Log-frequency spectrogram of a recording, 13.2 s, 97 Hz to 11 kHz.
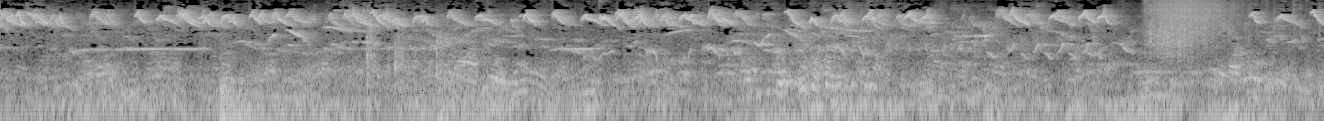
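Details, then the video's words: Oriental white-eyes at the 2023 Pesta Bederun Balingian singing contest in Sarawak chatter in dense, high, rapid phrases, with long flat whistles, a sudden short noisy burst near the end, and people talking. "Juara Pleci | Pertandingan Seni Suara dan Gaya Burung Terbuka Sarawak Pesta Bederun Balingian 2023"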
